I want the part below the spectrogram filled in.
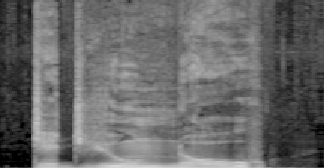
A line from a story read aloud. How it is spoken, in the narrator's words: Peridon asked Dalen through clenched teeth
